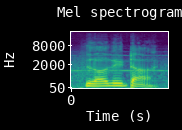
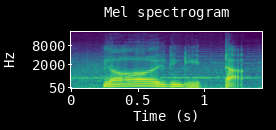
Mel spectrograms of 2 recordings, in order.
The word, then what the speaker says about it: Lolita: हर जगह कोट होता है, यहाँ पे लॉलिटा प्रोनाउंस करना सिखा रहे हैं। लॉलिटा, light of my life, fire of my loins, my sin, my soul, Lolita.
